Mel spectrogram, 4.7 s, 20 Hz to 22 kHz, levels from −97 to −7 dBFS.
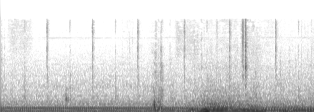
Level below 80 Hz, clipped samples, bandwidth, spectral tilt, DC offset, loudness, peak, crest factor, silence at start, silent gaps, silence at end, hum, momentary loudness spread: -36 dBFS; under 0.1%; 11.5 kHz; -7.5 dB/octave; under 0.1%; -36 LUFS; -16 dBFS; 16 dB; 0 s; none; 0 s; none; 10 LU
